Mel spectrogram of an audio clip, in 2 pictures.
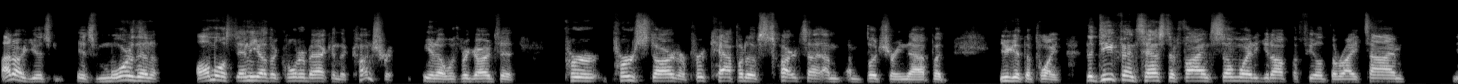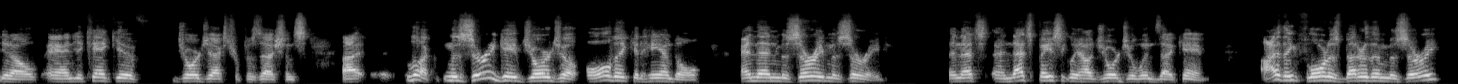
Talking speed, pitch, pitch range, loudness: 185 wpm, 155 Hz, 140-175 Hz, -16 LUFS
